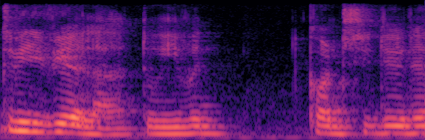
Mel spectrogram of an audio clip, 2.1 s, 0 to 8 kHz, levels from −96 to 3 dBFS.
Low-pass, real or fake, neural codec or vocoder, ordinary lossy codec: 7.2 kHz; real; none; none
